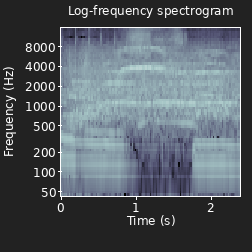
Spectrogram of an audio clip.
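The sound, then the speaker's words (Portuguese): A sound effect of a loud crowd cheering and applauding for a virtual audience, with steady dense clapping under sustained whoops and shouts that rise and fall in pitch throughout the short burst. “faz de conta que vocês estão aplaudindo e tá todo mundo ouvindo, mas não tá, tá? É tudo efeito sonoro aqui.”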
